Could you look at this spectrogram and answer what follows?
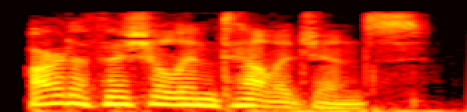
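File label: "artificial intelligence", American English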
